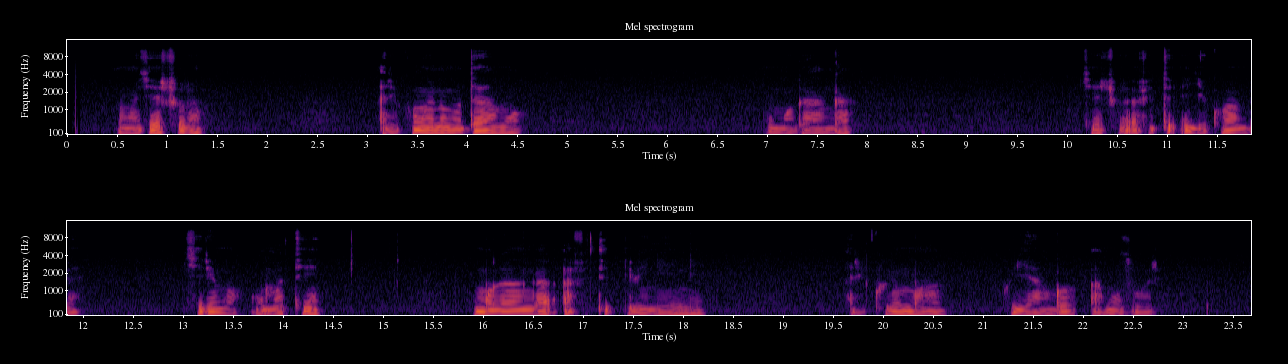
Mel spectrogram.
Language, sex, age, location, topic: Kinyarwanda, male, 25-35, Kigali, health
